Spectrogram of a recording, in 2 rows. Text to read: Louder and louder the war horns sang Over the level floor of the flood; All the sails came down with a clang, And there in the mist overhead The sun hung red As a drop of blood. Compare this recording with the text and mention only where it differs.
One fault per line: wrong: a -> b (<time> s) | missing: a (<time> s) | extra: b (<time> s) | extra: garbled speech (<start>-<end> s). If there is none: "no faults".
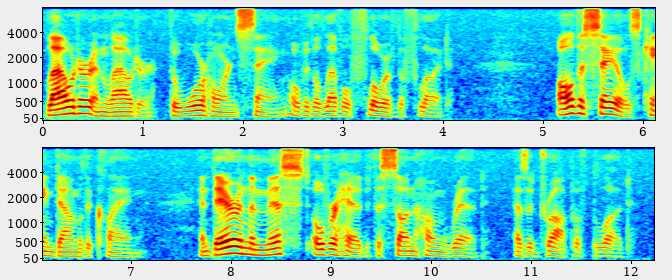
no faults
